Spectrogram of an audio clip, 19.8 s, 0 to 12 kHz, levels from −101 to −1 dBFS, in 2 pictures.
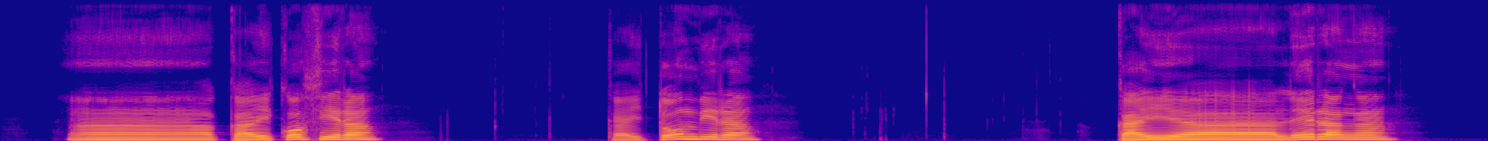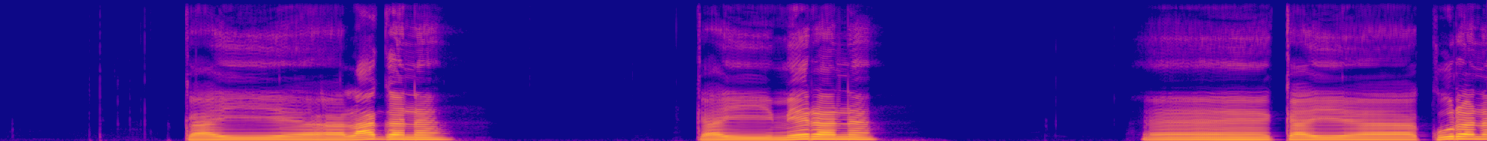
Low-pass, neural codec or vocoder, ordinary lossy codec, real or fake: none; none; none; real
